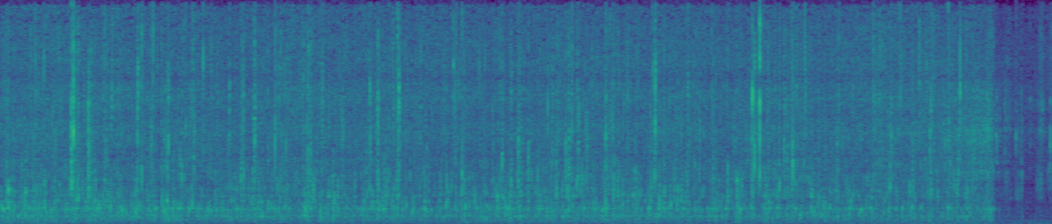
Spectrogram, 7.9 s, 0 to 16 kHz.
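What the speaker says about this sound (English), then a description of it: "So this is gonna simmer like this for about 10 minutes." A pot of one-pot lasagna with diced tomatoes and garlic bubbles at a steady, dense simmer, close and constant for most of the stretch before dropping abruptly to quiet near the end.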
